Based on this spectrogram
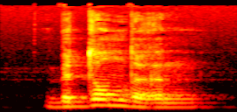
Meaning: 1. to double-cross, to cheat 2. to baffle, to perplex
- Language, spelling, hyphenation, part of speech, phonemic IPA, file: Dutch, bedonderen, be‧don‧de‧ren, verb, /bəˈdɔndərə(n)/, Nl-bedonderen.ogg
